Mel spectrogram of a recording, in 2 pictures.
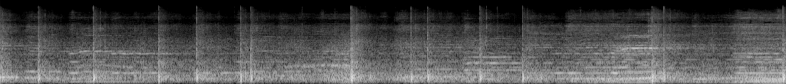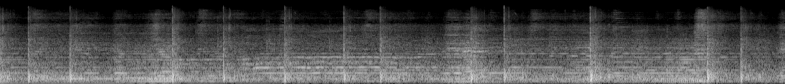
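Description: Aerial fireworks shells bursting in an irregular string of sharp bangs and crackles, a few louder than the rest, over music playing.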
